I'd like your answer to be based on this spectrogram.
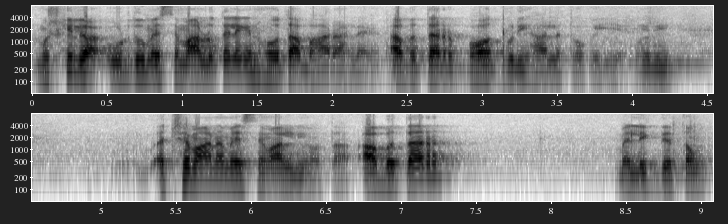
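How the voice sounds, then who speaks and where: A man from Pakistan teaches a Quran exegesis class in a steady, mid-range voice. He puts questions to the students and answers them himself. He keeps the lecture lively with jokes. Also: medium pitch, dull audio.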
